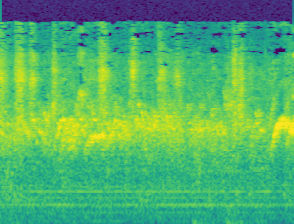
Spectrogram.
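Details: Budgies keep up a continuous warbling chatter of soft chirps and squeaky twitters, ending with a louder rising whistled call; a faint hum runs throughout.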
